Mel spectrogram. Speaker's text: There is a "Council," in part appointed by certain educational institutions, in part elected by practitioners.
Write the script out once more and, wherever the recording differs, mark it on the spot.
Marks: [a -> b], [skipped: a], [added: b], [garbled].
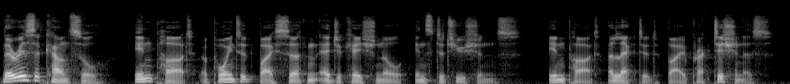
There is a "Council," in part appointed by certain educational institutions, in part elected by practitioners.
